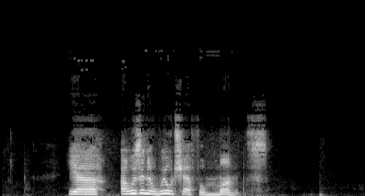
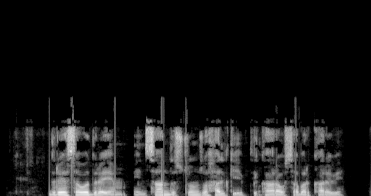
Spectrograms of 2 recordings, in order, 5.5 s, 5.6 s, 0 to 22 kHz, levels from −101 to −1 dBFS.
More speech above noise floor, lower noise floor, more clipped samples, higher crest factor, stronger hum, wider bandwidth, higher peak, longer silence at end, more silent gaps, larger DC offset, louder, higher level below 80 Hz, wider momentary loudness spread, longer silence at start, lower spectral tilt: first, 68 dB vs 41 dB; first, -83 dBFS vs -59 dBFS; neither; about the same, 16 dB vs 18 dB; neither; about the same, 9.2 kHz vs 9 kHz; about the same, -2 dBFS vs 0 dBFS; first, 1.5 s vs 0.45 s; neither; neither; about the same, -15 LUFS vs -17 LUFS; second, -64 dBFS vs -48 dBFS; about the same, 16 LU vs 17 LU; first, 1.05 s vs 0.75 s; about the same, -3 dB/octave vs -4 dB/octave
